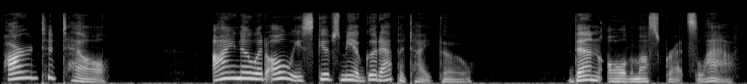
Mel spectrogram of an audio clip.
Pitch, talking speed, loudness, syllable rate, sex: 185 Hz, 145 wpm, -19 LUFS, 4.6 syllables/s, female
